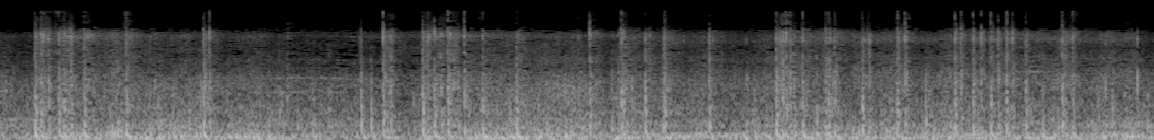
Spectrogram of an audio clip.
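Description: New Year fireworks display: a dense, unbroken run of bangs and crackles over a steady low rumble.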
